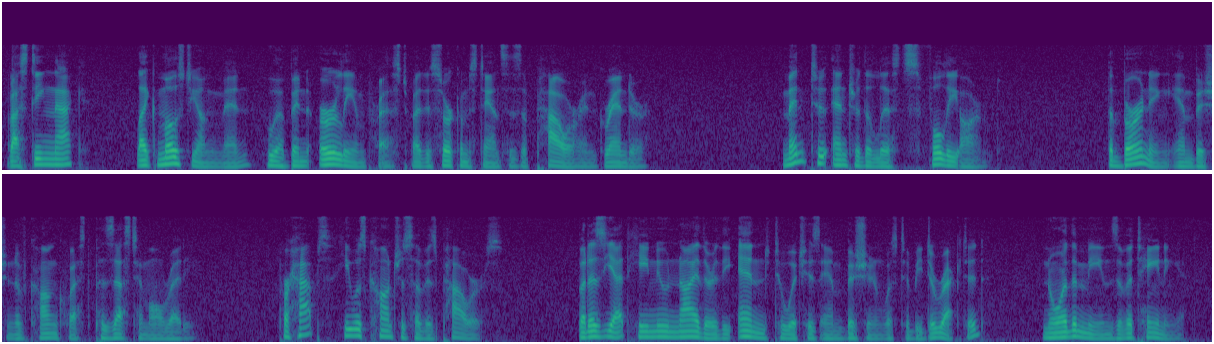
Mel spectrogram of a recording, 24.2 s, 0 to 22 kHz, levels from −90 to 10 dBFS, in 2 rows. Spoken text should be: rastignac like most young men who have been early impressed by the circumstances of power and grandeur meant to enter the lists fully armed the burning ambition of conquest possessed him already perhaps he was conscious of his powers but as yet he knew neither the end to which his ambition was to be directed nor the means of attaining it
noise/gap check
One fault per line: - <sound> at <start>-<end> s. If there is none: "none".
none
